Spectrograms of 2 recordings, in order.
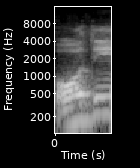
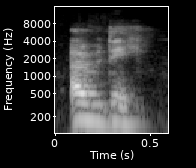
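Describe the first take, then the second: First: It is said the American way. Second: It is said the European way. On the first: "A lot of people call it Audi in America" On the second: "in Europe, it's Audi"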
